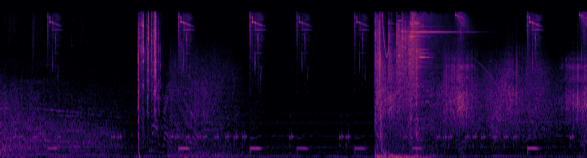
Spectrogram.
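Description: Short soft interface beeps sound as menu options are chosen.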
